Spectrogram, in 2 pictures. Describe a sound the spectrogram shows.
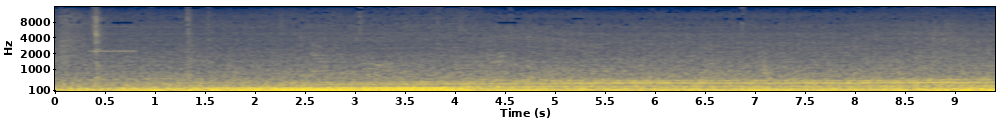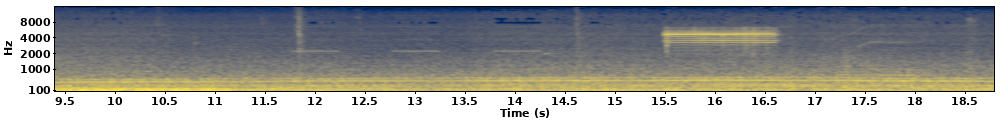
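A bus engine hums steadily and slowly rises in pitch as it speeds up.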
